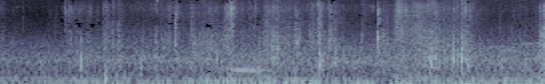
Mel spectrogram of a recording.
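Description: Footsteps of a person walking forward make a steady series of soft, faint steps over a low, continuous background noise.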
